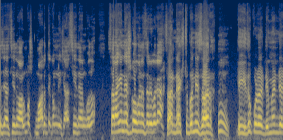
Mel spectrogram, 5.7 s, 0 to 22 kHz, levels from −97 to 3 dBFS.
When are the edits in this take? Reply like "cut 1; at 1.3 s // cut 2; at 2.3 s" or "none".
none

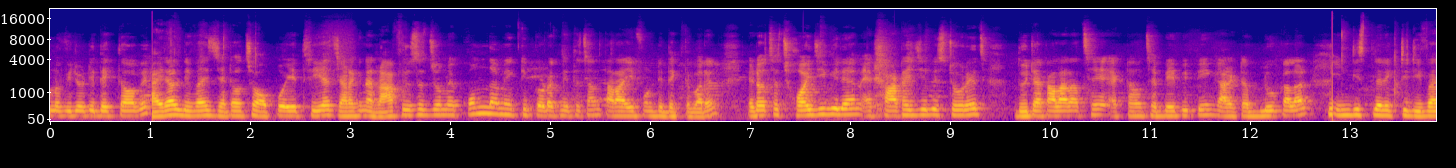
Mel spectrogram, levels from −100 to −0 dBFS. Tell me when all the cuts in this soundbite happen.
cut 1; at 1.0 s // cut 2; at 12.8 s

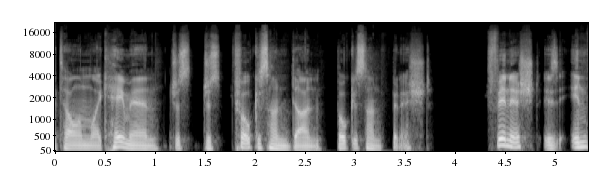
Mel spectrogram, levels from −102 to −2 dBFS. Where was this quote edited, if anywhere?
cut 1; at 1.1 s // cut 2; at 4.0 s

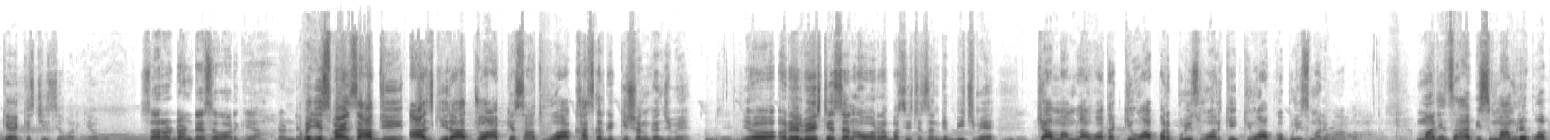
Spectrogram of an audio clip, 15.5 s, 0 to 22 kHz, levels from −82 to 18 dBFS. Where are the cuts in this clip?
cut 1; at 3.0 s // cut 2; at 14.0 s

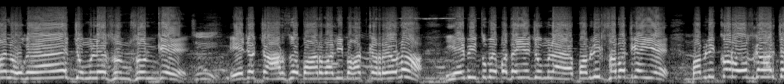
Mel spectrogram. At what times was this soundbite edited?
none

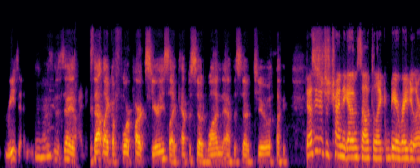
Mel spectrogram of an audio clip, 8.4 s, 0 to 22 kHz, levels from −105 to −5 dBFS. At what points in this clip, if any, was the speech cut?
cut 1; at 1.2 s

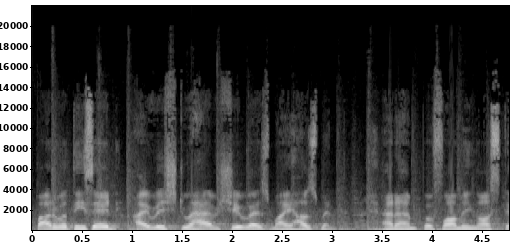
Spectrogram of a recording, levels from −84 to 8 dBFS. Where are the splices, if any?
cut 1; at 0.9 s

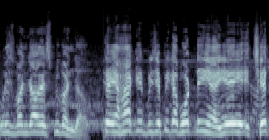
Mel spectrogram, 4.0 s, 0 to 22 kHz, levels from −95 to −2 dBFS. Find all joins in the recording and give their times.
cut 1; at 1.5 s

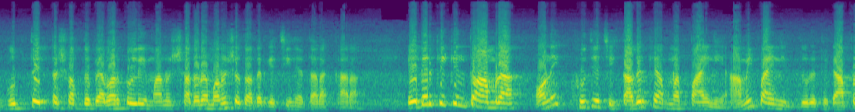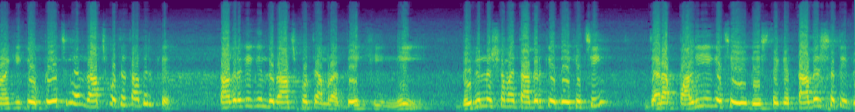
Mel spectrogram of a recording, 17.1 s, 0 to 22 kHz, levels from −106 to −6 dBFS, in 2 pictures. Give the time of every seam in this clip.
none

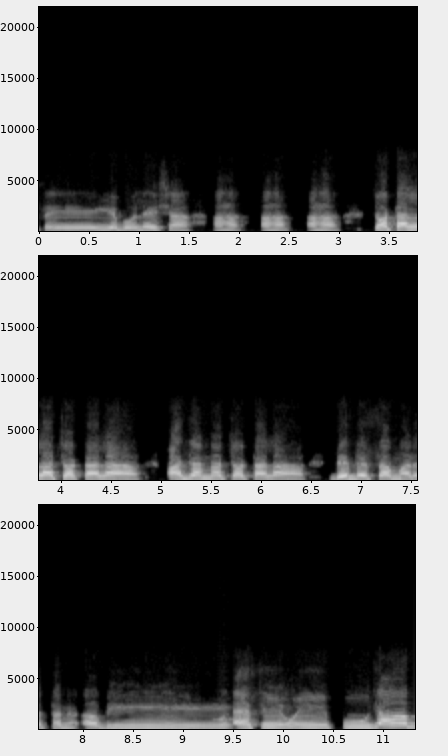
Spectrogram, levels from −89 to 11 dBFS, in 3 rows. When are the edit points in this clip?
cut 1; at 9.4 s

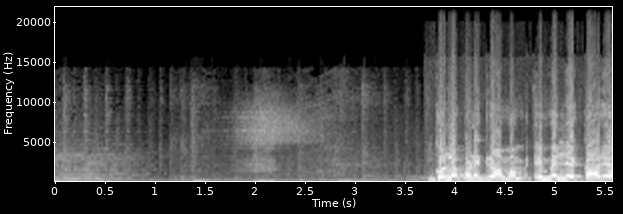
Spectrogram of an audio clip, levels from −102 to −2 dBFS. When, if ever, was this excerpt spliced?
cut 1; at 1.6 s

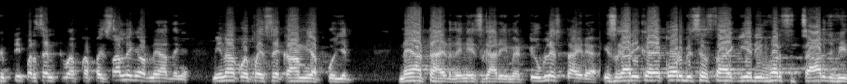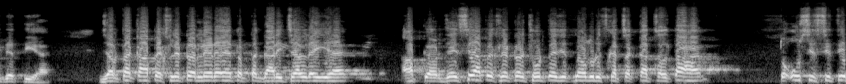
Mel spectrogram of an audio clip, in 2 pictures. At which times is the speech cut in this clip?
cut 1; at 6.0 s

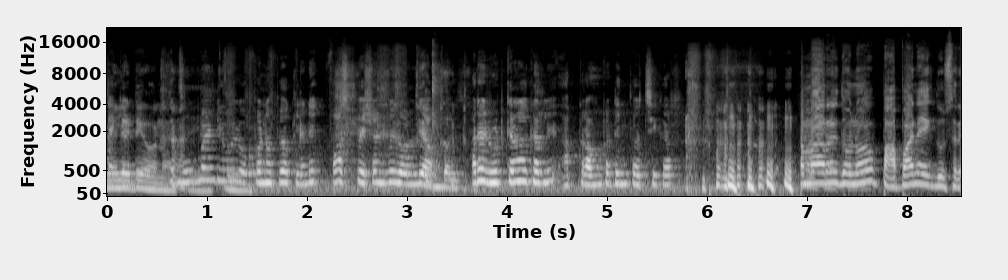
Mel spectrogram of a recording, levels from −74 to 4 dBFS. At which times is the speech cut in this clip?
cut 1; at 3.5 s // cut 2; at 7.0 s

